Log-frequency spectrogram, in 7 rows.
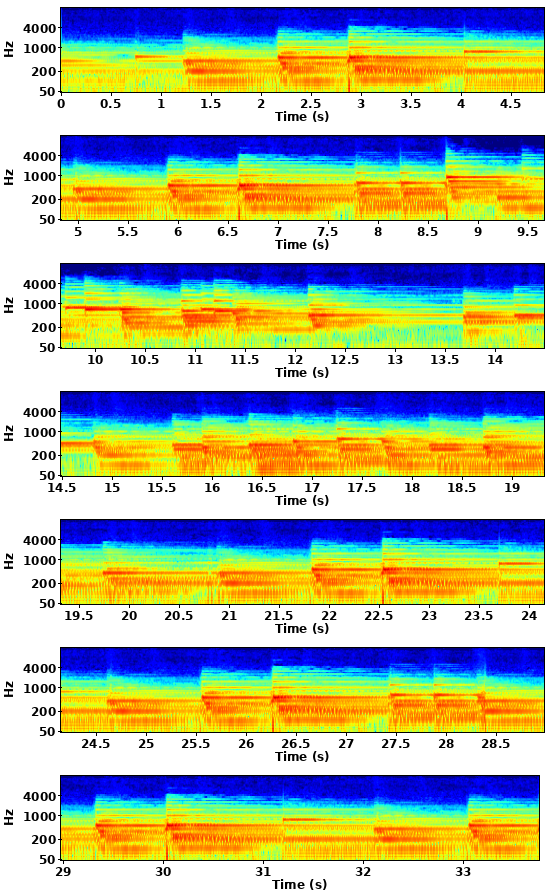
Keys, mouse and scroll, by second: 1.3 alt+w, 2.2 alt+middle click, 3.4 click, 3.9 ctrl+alt+middle click, 4.6 click, 7.3 ctrl+click, 9.3 alt+i, 12.0 click, 13.9 right click, 16.6 click, 17.2 double click, 17.4 click, 17.6 double click, 18.2 click, 18.4 double click, 19.2 click, 32.6 ctrl+alt+e, 33.5 ctrl+alt+e.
